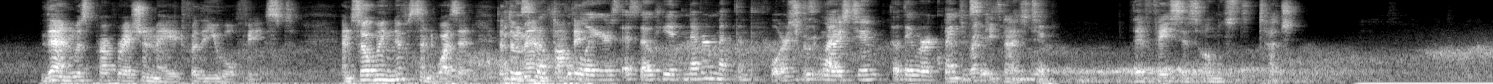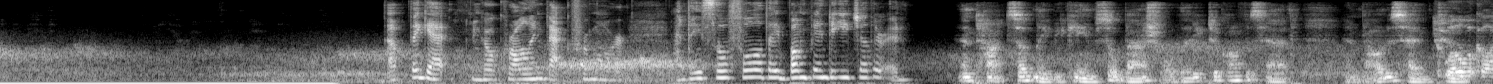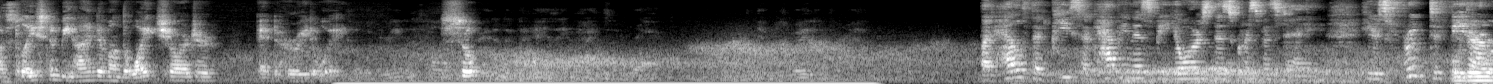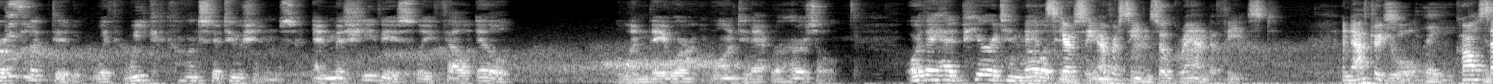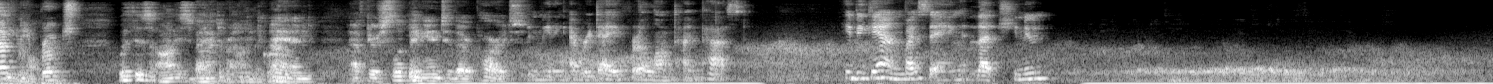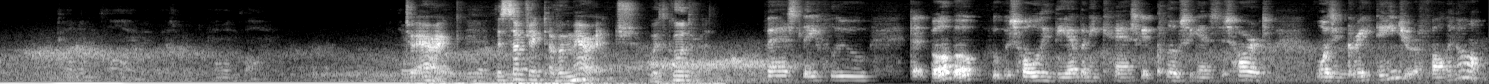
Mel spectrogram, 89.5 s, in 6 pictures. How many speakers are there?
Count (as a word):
ten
